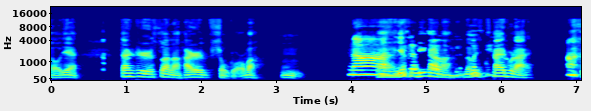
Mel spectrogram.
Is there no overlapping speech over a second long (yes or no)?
no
